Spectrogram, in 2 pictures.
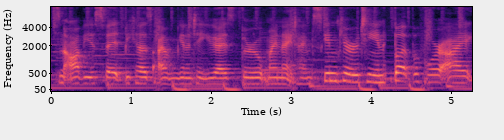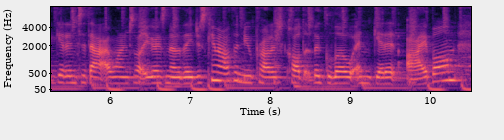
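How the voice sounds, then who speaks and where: Music plays behind a woman talking at a fairly quick pace with hardly any pauses. Her medium-pitched voice shows ordinary pitch variation. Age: 20s. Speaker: fitness and wellness vlogger. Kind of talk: casual talk to camera. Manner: upbeat.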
